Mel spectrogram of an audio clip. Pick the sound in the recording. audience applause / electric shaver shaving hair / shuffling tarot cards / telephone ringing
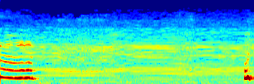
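electric shaver shaving hair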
